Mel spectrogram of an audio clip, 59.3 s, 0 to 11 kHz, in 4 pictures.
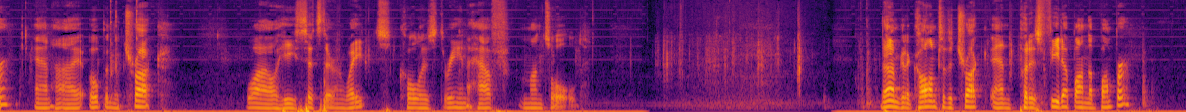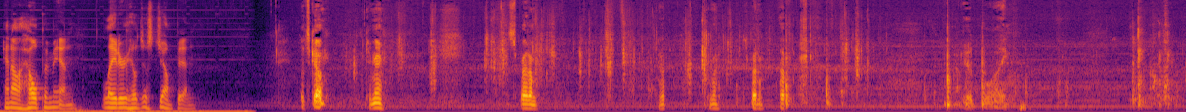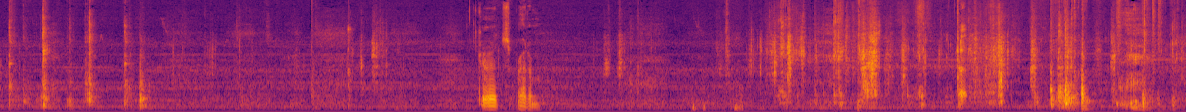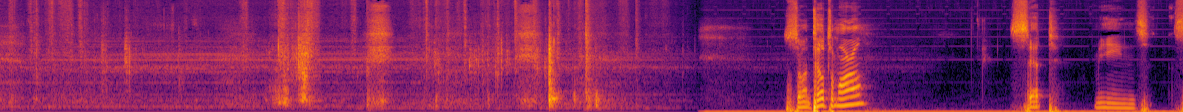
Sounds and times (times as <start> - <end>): Speech: 0.0 - 2.2, 3.1 - 7.4, 11.0 - 14.2, 14.9 - 17.3, 18.6 - 19.7, 21.2 - 21.6, 26.8 - 27.6, 35.6 - 36.4, 54.3 - 55.4, 57.1 - 59.2.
